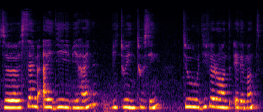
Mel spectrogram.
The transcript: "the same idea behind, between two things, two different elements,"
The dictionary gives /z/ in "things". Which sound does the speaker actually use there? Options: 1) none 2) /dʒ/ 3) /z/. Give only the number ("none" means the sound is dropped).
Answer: 1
